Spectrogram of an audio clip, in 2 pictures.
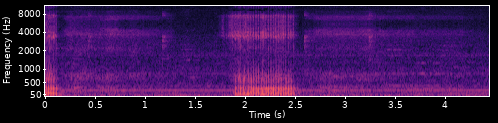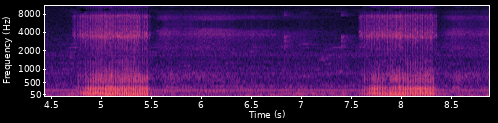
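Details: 6-month-old Old English Bulldog snoring in her sleep: three loud, rasping snores at steady intervals, about 21 a minute, with quiet breathing between.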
